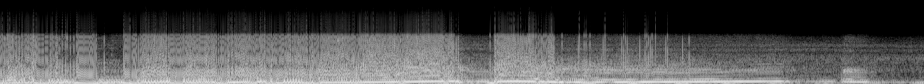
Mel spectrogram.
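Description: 1997 Volkswagen GTI's loud engine and exhaust accelerating away. The pitch climbs for about four seconds, dips once, holds steady, then fades near the end as the car pulls off.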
